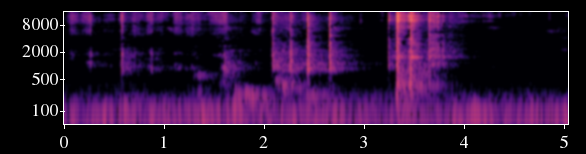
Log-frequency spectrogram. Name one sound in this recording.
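Stiff leaves rustle and crackle as a plant is pulled from the soil.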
